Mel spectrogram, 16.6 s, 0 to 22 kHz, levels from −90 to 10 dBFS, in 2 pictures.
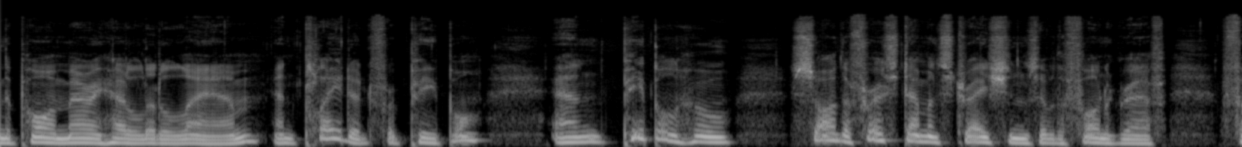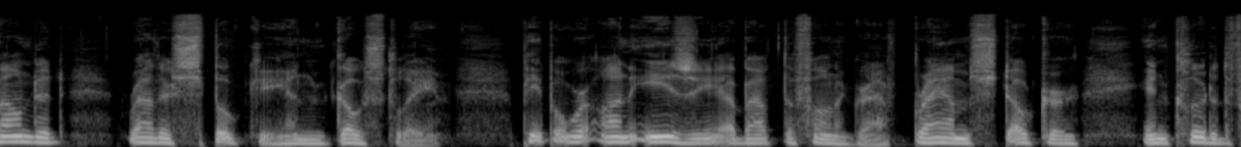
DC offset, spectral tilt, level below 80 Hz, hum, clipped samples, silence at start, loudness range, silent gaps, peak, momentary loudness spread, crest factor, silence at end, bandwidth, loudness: under 0.1%; -6 dB/octave; -56 dBFS; none; under 0.1%; 0 s; 3 LU; none; -14 dBFS; 10 LU; 16 dB; 0 s; 14.5 kHz; -29 LUFS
